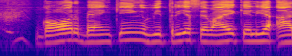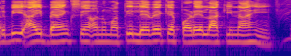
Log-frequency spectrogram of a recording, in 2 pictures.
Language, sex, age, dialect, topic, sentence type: Bhojpuri, male, 18-24, Northern, banking, question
